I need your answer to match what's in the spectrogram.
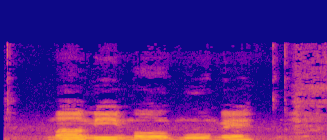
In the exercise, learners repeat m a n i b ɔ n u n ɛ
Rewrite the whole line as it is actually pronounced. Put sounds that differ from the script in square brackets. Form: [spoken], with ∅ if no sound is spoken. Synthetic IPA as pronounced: m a [m] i [m] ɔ [m] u [m] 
